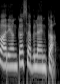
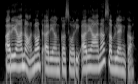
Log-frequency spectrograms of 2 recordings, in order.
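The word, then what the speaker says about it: Aryna Sabalenka: अगर हम विमेन की बात करें मैड्रिड ओपन की, तो अरियांका सबलेंका, अरियाना सबलेंका, मेरा प्रोनाउंसिएशन रॉन्ग था, अरियाना सबलेंका हैज़ one Madrid open.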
